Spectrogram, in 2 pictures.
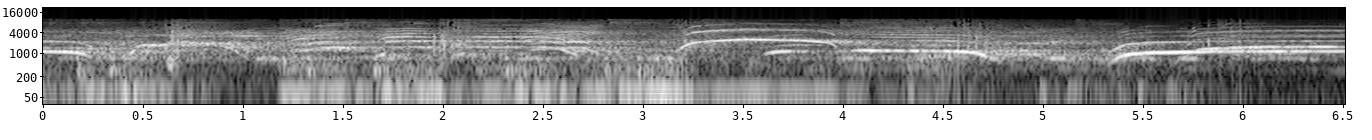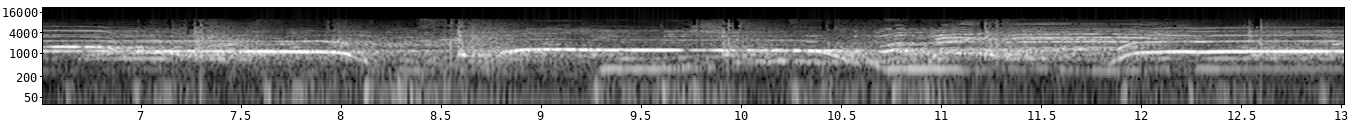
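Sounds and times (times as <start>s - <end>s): children shouting and cheering: 0.0s - 13.0s.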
